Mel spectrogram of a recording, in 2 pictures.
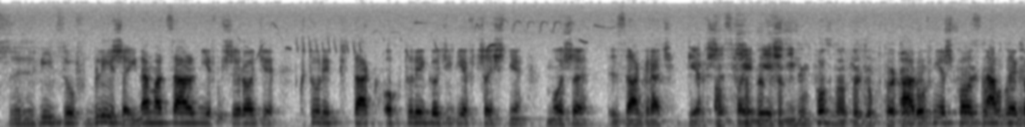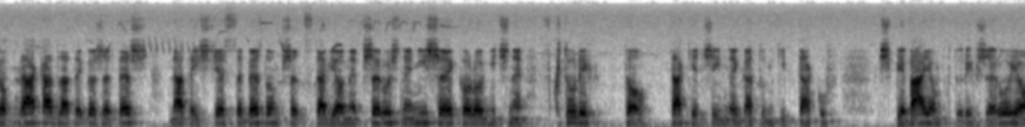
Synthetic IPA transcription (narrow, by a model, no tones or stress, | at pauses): zvʲid̪zuvblʲiʐɛjnamat̪salɲɛfpʂɘɾɔd͡ʑɛ | kt̪uɾɘpt̪akɔkt̪uɾɛjɡɔd͡ʑiɲɛft͡ʂɛɕɲɛ | mɔʐɛzaɡɾat͡ɕpʲjɛɾfʂɛsfɔjɛp̪jeɕɲiimpɔznat̪ɛɡɔpt̪akaɾuvɲɛʂpɔznat̪ɛɡɔp̪akad̪lat̪ɛɡɔʐɛt̪ɛʂ | nat̪ɛjɕt͡ɕɛst̪sɛbɛnd̪ɔ̃w̃pʂɛt̪st̪avʲjɔnɛpʂɛɾuʐnɛɲiʂɛːkɔlɔɡʲit͡ʂnɛfkt̪uɾɘx | t̪ɔt̪akʲɛt͡ʂɘinːɛɡat̪uŋkʲipt̪akuf | ɕpʲjɛvajɔ̃w̃fkt̪uɾɘɣʐɛɾujɔ̃w̃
